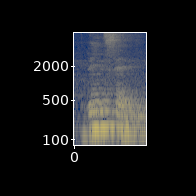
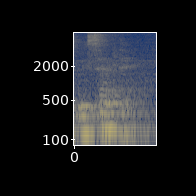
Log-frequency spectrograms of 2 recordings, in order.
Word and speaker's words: Vicente: No, it is not Vincent, it is Vicente.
